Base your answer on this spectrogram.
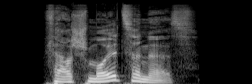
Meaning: strong/mixed nominative/accusative neuter singular of verschmolzen
- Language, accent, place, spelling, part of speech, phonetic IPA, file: German, Germany, Berlin, verschmolzenes, adjective, [fɛɐ̯ˈʃmɔlt͡sənəs], De-verschmolzenes.ogg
